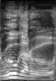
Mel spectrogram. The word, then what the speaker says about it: Rougarou: All right, so let's just hear the intro into the rigatoni. I think that's how it's pronounced. rigatoni, close. Yeah. The Rougarou.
